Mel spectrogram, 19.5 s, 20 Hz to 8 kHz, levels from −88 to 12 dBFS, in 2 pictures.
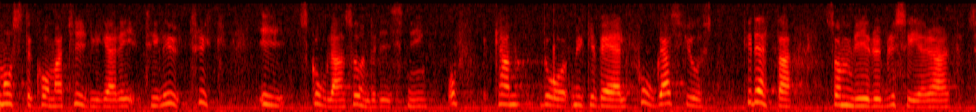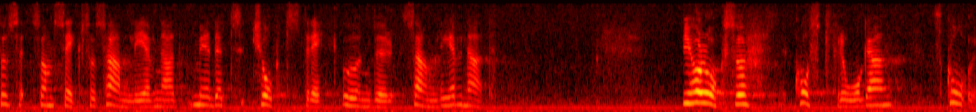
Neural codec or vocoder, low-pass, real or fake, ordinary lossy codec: codec, 16 kHz, 8 kbps, FunCodec, trained on Chinese and English, 25 frames a second; 7.2 kHz; fake; Opus, 16 kbps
